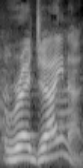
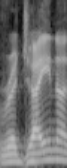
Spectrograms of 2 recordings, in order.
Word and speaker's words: Regina: Don't you mean Regina? That's not how it's pronounced. How is it pronounced? Regina. That's how they pronounce it.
